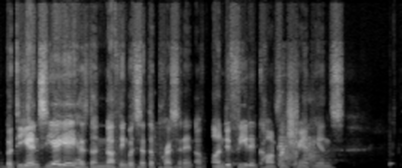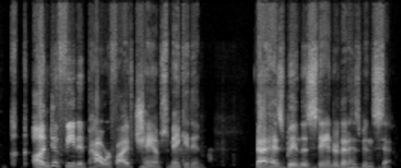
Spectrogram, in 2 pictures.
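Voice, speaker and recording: A man's voice: fairly high pitch, expressive, moderate pace, sharp tone, a little hiss or hum. A man co-hosting a sports podcast, giving firm, opinionated takes in casual talk. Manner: opinionated, argues points firmly. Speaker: podcast co-host.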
